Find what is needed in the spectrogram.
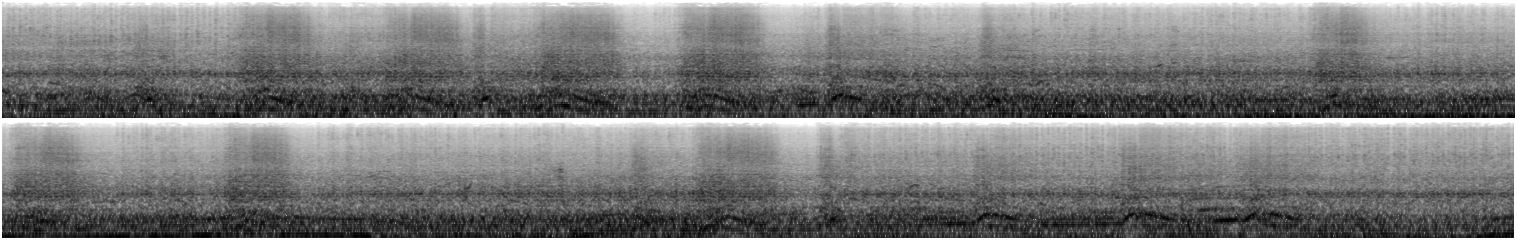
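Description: Two drag-race cars idling loudly at the starting line, with a series of short throttle blips, several in the first eight seconds and a few more spread out later, over crowd chatter.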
